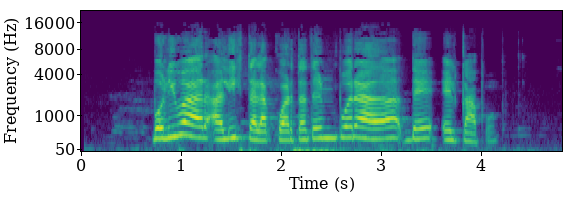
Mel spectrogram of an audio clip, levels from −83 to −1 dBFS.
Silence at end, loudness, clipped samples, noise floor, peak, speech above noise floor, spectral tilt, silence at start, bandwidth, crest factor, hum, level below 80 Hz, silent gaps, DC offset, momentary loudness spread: 0.65 s; -16 LUFS; under 0.1%; -53 dBFS; 0 dBFS; 37 dB; -1.5 dB/octave; 0.7 s; 15 kHz; 18 dB; none; -48 dBFS; none; under 0.1%; 10 LU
